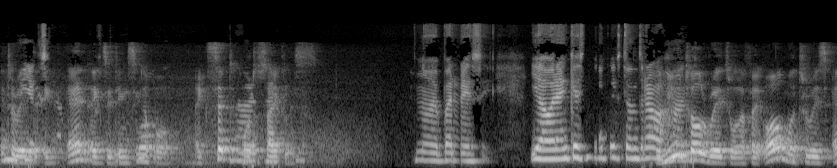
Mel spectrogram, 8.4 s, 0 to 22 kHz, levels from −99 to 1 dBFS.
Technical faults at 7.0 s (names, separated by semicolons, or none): speech suppressed in double talk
